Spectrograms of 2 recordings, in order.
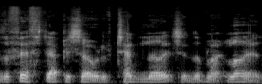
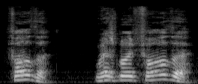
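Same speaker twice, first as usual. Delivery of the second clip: put-on anxious child; 8 semitones higher, 4 dB louder than usual. A narrator's reading. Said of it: "looking anxiously from face to face".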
